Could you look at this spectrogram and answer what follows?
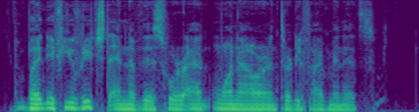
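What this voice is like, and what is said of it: Boring, monotone, sad-sounding voice. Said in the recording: “my boring and monotone voice. that sounds very sad and depressed”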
